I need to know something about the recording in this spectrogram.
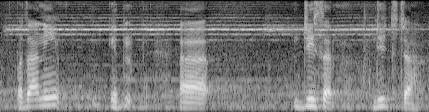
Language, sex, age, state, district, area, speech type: Urdu, male, 18-30, Uttar Pradesh, Muzaffarnagar, urban, spontaneous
